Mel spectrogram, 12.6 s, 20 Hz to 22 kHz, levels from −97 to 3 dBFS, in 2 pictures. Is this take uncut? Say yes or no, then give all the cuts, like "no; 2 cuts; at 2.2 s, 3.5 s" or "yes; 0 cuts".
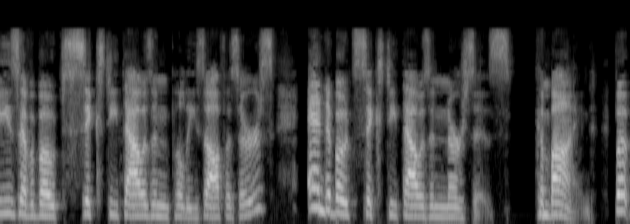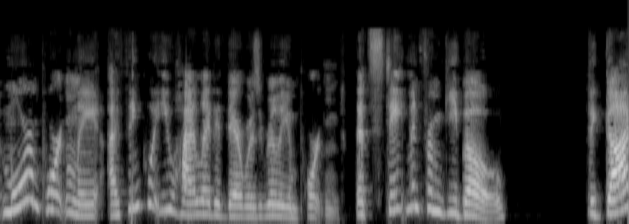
no; 2 cuts; at 6.1 s, 9.8 s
